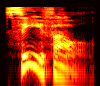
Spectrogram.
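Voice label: "seafowl", English, British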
